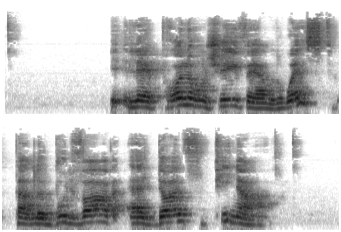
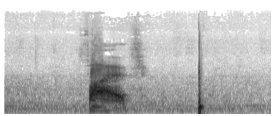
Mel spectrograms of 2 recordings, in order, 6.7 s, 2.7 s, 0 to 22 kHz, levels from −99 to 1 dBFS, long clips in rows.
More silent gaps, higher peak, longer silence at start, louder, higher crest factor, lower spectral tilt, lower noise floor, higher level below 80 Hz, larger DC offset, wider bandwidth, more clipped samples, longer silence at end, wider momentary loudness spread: neither; about the same, -2 dBFS vs 0 dBFS; second, 0.05 s vs 0.85 s; about the same, -15 LUFS vs -17 LUFS; about the same, 16 dB vs 20 dB; second, -3 dB/octave vs -7 dB/octave; first, -74 dBFS vs -45 dBFS; second, -58 dBFS vs -40 dBFS; neither; about the same, 15.5 kHz vs 15 kHz; neither; second, 0.45 s vs 0.65 s; second, 9 LU vs 17 LU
